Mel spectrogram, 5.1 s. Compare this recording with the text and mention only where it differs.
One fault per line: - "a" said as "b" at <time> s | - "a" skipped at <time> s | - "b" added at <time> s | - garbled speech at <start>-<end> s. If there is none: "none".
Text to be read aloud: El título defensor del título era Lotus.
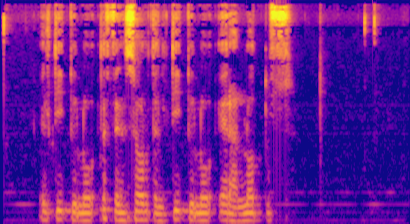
none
